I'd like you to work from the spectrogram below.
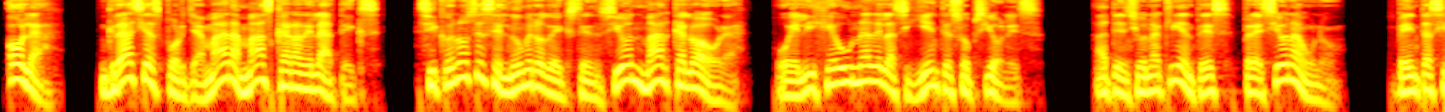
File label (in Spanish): mensaje para conmutador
